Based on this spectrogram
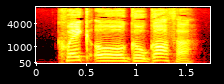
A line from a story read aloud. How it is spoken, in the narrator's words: I asked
